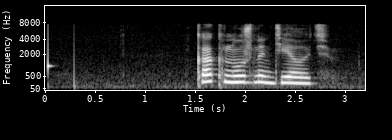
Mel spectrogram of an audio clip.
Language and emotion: Russian, neutral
